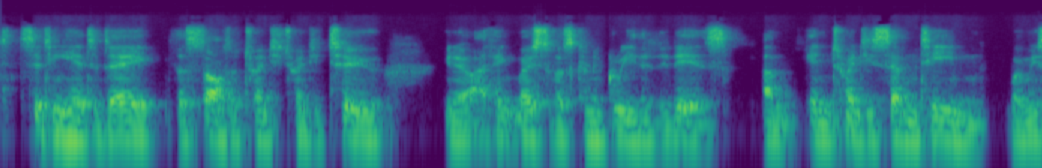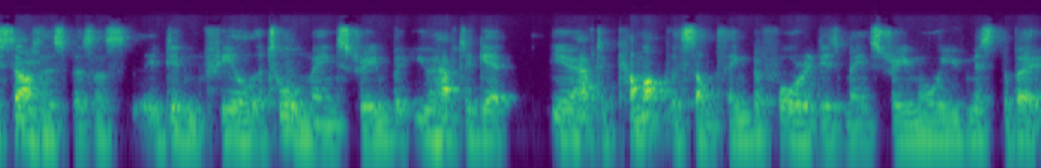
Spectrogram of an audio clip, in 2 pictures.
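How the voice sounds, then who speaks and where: With a British accent, the voice moves at a fairly quick pace, somewhat breathy and monotone, with flat intonation. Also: man, fairly low pitch for a man. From UK. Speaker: tech startup founder and CEO. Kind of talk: podcast interview. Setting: studio.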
